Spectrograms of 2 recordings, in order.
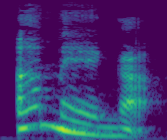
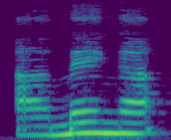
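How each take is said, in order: First: It has the pitch pattern of the word rain. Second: It has the pitch pattern of the word candy. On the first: The word means rain. "the word for rain" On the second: The word means candy.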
